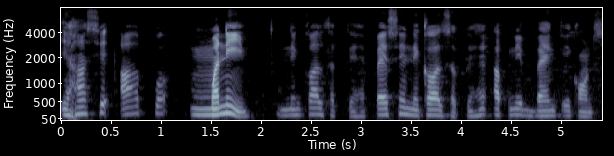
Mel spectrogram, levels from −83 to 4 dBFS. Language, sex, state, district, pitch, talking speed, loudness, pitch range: Hindi, male, Uttar Pradesh, Budaun, 155 Hz, 175 wpm, -30 LUFS, 130-170 Hz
